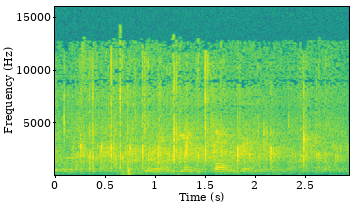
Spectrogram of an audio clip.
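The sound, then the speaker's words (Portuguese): A crowd applauds steadily, with a dense patter of many hands clapping, while a few voices murmur and call out underneath, welcoming the Minister of Agriculture and Livestock, André de Paula, at an afternoon event with the president present. “Uma salva de palmas.”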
